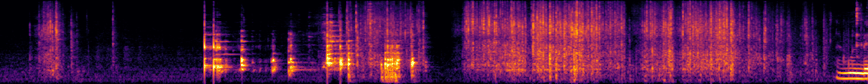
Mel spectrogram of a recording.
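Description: A set of blue striped ceramic bowls is handled, producing scattered clinks and clattering knocks, some sharp and close, with a stretch of busier rattling and shuffling. A voice talks at times alongside the clatter.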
